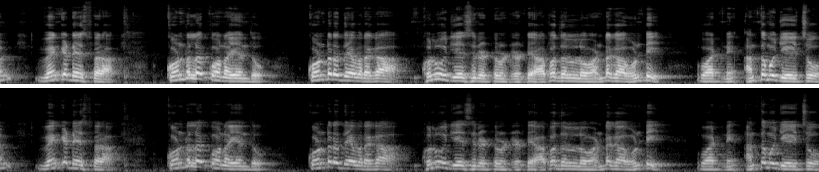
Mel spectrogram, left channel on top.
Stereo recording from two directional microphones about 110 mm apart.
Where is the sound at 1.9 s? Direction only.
40° left (ahead or behind).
